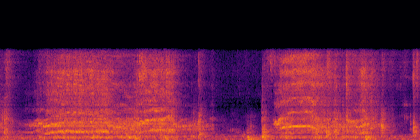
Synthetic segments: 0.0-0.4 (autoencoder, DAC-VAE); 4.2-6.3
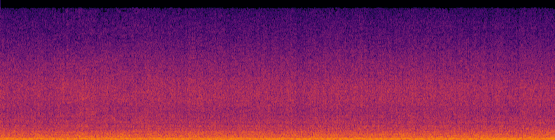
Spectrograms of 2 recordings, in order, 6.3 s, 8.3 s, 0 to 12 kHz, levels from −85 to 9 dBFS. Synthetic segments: 0.9-2.2 (codec, SNAC)

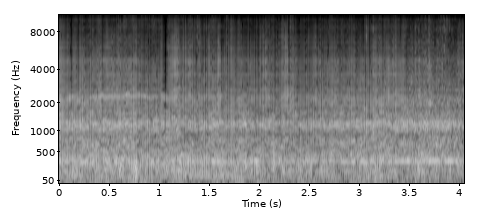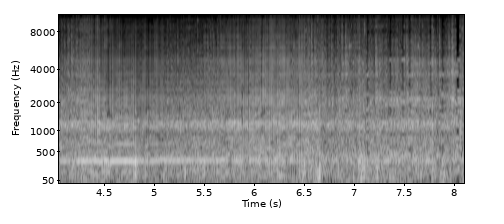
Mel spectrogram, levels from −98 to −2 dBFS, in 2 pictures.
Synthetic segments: 0.0-3.5 (vocoder, BigVGAN v2); 4.3-5.1; 5.7-6.5

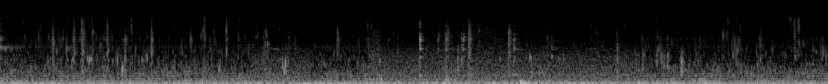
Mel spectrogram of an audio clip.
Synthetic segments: 0.0-2.5 (vocoder, BigVGAN v2); 3.1-3.7; 6.4-8.3

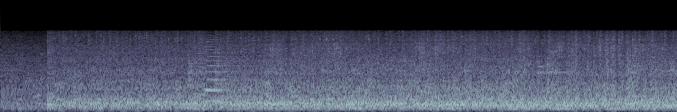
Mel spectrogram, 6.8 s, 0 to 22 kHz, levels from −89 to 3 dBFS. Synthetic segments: none

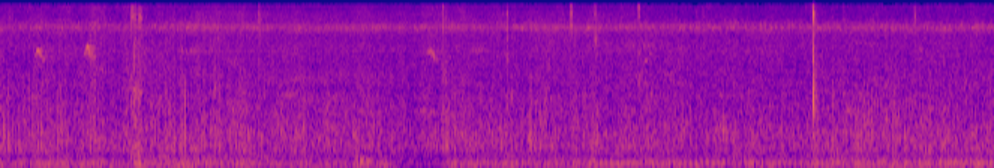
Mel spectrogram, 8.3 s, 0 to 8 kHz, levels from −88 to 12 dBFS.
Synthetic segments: 1.6-5.3 (autoencoder, DAC-VAE)

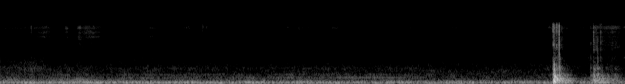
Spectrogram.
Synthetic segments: 0.0-4.3 (codec, HILCodec); 5.4-6.3

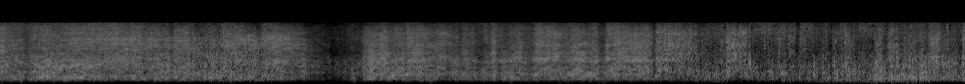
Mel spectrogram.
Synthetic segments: 0.0-1.9 (vocoder, Vocos); 2.7-6.5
